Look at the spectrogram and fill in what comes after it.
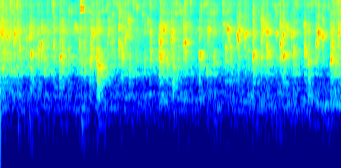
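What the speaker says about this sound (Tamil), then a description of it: "எண்ணெய் நல்லா சுட்டுருச்சு பூண்டு போட்டுக்கிறேன்" Garlic dropped into well-heated oil in a pan, with dried red chillies, while making coriander chutney: a steady, bright crackling sizzle with dense popping, moderately loud and close, with no talking.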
